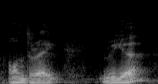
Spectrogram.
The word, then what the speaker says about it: André Rieu: classical music world and his name is Andre Ria and he is with me now very good nick I got the right pronunciation thank you and looking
